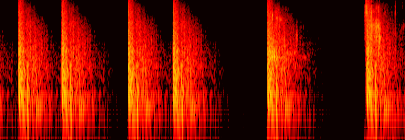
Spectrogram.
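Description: Retro arcade-style shots from the video game FlutterBug, six separate blasts fired in quick uneven bursts, each a sharp crack with a short decaying tail, clear and moderately loud with no talk over them.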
